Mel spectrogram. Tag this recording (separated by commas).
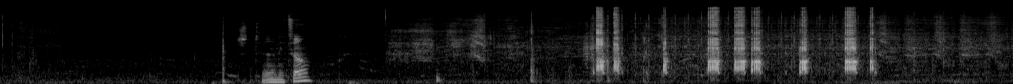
pig oinking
